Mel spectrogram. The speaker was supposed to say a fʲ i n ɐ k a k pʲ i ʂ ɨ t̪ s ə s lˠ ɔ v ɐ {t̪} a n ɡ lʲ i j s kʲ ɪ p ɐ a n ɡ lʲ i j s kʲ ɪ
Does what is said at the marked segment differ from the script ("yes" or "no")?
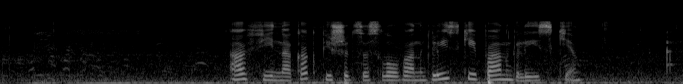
yes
